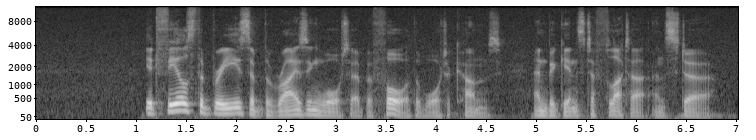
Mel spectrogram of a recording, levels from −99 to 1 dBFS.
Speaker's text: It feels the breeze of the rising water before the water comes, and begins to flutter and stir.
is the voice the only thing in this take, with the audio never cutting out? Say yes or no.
yes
